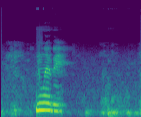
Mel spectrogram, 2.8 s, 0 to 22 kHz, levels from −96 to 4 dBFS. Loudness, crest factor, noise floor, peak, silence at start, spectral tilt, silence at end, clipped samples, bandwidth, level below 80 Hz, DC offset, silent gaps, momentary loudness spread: -14 LUFS; 16 dB; -39 dBFS; -2 dBFS; 0.05 s; -10 dB/octave; 0.05 s; under 0.1%; 4.4 kHz; -48 dBFS; under 0.1%; none; 25 LU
